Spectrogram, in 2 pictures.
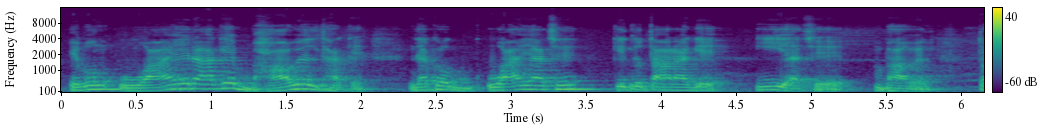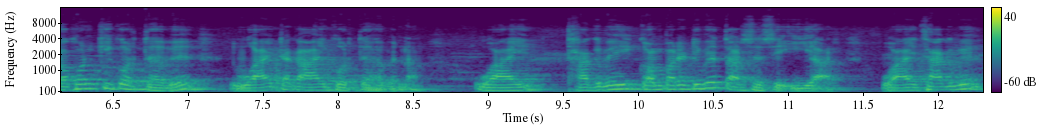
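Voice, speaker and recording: A man with a gravelly, dark voice teaches grammar to students in an online lesson. He recites word forms in a steady chant, lifting his pitch to announce each rule. The recording sounds dull and lo-fi.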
